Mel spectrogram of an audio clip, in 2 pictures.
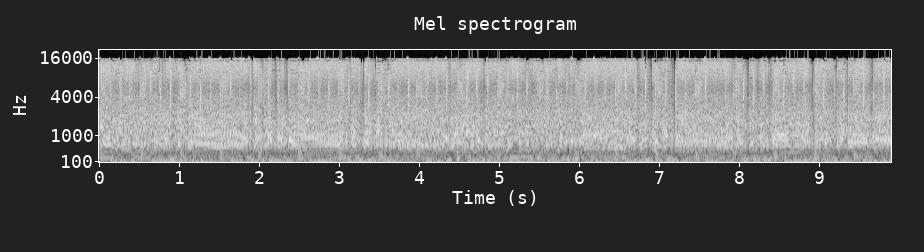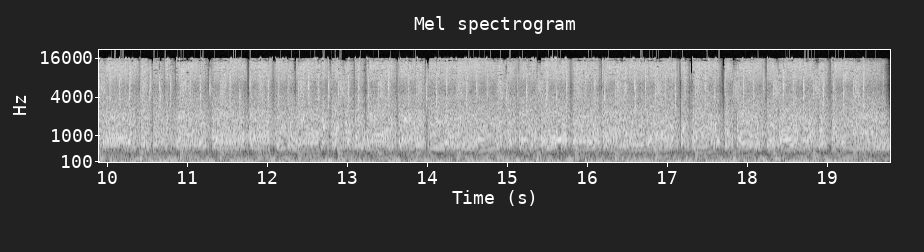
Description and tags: Metal Loop
A nice and powerful loop, the guitar is recorded directly from my amplifier and for the drums I used Rhythm Rascal.
Rock, Guitar, Drum, Metal, Electric, Shred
